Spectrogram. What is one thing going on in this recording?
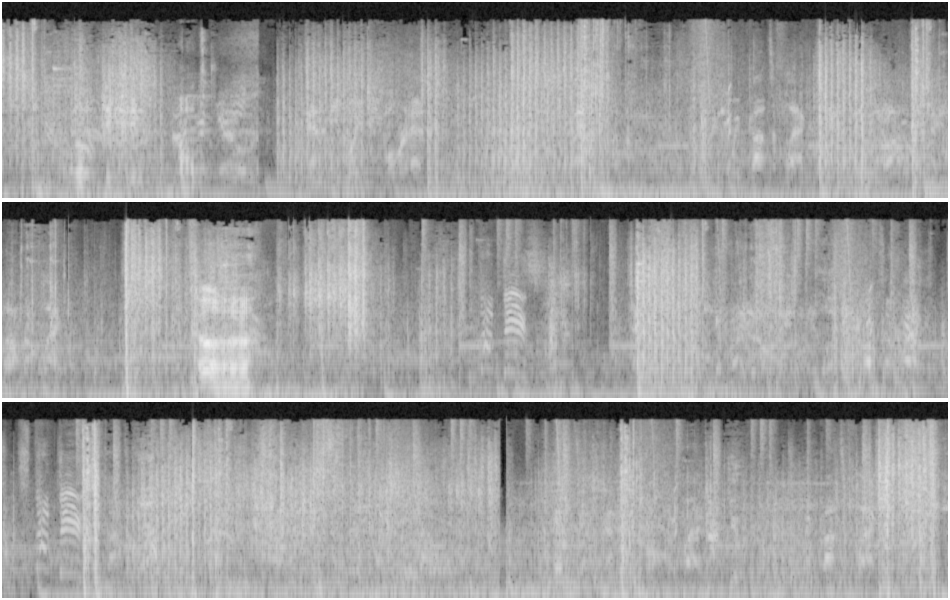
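Sniper rifle shots crack sharply.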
